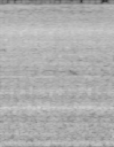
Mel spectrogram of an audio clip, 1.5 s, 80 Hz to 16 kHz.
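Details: VW Crafter 2.0 turbo diesel at idle: thin mid-pitch whistle over the diesel clatter; turbocharger failed and needs replacing.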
